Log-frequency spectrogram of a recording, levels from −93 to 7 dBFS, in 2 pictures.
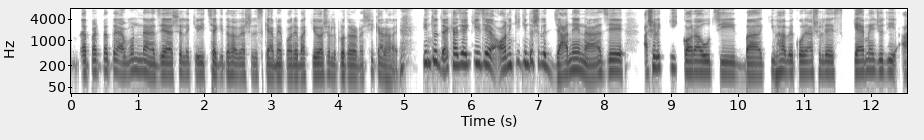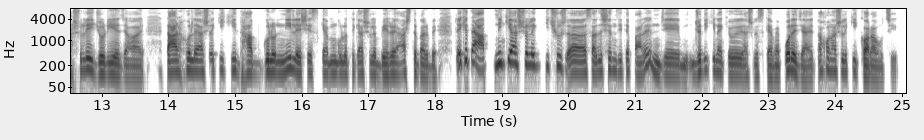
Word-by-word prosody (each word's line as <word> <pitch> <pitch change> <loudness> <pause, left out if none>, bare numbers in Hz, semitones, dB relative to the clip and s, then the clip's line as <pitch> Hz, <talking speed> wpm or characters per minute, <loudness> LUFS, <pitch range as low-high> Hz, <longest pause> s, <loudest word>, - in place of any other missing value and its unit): ব্যাপারটা 145 +3 -1
তো - - -2
এমন 140 +6 -5
না 140 - +2 0.2
যে 125 - +2
আসলে 125 +1 -4
কেউ 120 - -2
ইচ্ছাকৃতভাবে 120 0 -2
আসলে 115 0 -9
স্ক্যামে 110 0 -1
পড়ে 105 0 -1
বা 110 - 0
কেউ 115 - +2
আসলে 120 -1 -6
প্রতারণার 105 -2 -1
শিকার 125 -7 -5
হয়। - - -9 0.4
কিন্তু 245 +1 +2
দেখা 215 - +2
যায় 220 -1 +6
কি 240 - -1
যে 225 - +8 0.2
অনেকেই 215 +4 -1
কিন্তু 235 -1 0
আসলে 225 -3 +2 0.2
জানে 140 +5 +2
না 105 - 0 0.2
যে 145 0 +3 0.5
আসলে 180 +6 +3
কি 180 -2 -6 0.2
করা 135 -1 +4
উচিত? 125 -1 -4 0.2
বা 115 -1 +4 0.2
কিভাবে 135 0 -1
করে 130 0 +1
আসলে 135 0 -3 0.2
স্ক্যামে 140 +1 0
যদি 145 0 -1 0.2
আসলেই 155 +2 +2
জড়িয়ে 120 -2 +3
যায়, 100 -2 -4 0.4
তাহলে 145 +2 +4
আসলে 145 +1 -4
কি, 160 - -7
কি 155 - -3
ধাপগুলো 130 +3 +2 0.2
নিলে 160 -5 +3
সে 135 - -2
স্ক্যামগুলো 125 -1 -3
থেকে 130 -1 -6
আসলে 125 +1 -3
বের 115 0 +1
হয়ে 125 -1 0
আসতে - - -1
পারবে? - - -2 0.3
তো - - -31
এক্ষেত্রে 280 -3 +4
আপনি 220 +2 0
কি - - +1
আসলে 220 -1 +3 0.2
কিছু 195 0 -6
স - - -6
আ - - +5 0.2
সাজেশন 140 +5 -1
দিতে 140 +2 -4
পারেন? 115 -1 -1 0.2
যে 115 - 0 0.4
যদি 140 +3 +1
কিনা 140 -3 -2
কেউ 115 - -1
এ - - 0
আসলে 110 0 -7
স্ক্যামে 105 0 -3
পড়ে 155 -1 +9
যায়, 95 0 -2
তখন 155 +1 -3
আসলে 140 -1 -2
কি 145 - -4
করা 95 -1 +6
উচিত? - - -10
135 Hz, 190 wpm, -24 LUFS, 120-150 Hz, 0.5 s, পড়ে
